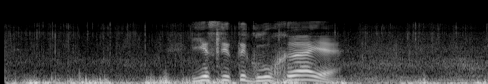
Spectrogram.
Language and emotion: Russian, angry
